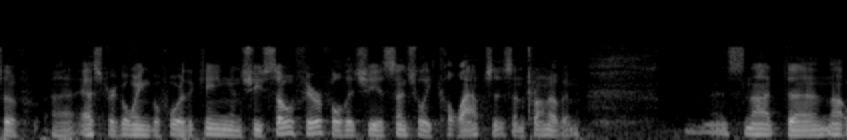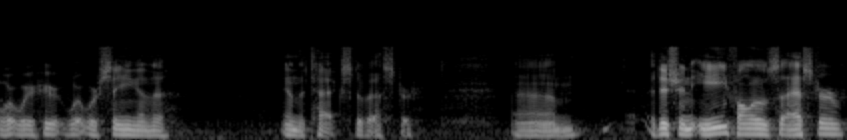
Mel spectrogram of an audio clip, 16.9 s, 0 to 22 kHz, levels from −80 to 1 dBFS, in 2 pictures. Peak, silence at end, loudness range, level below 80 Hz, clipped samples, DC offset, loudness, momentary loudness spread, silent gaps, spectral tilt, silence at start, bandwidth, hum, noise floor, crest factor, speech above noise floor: -14 dBFS; 0 s; 9 LU; -62 dBFS; under 0.1%; under 0.1%; -35 LUFS; 18 LU; none; -5.5 dB/octave; 0 s; 6.6 kHz; none; -66 dBFS; 22 dB; 31 dB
